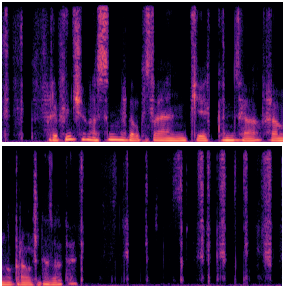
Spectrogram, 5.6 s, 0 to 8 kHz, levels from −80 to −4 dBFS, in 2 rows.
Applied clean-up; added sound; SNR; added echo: neural diffusion model UNIVERSE++.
